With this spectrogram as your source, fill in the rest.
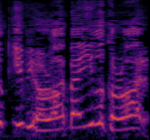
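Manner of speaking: very high, weepy, crying, comforting tone. Retelling a fall, a friend crying over them: imitating Jakey crying. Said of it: "do not fucking cry standing over me".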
